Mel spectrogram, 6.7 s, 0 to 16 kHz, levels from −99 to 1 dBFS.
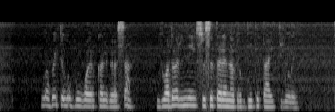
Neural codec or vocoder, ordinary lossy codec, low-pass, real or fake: codec, 16 kHz, 16 kbps, FunCodec, trained on Chinese and English, 50 frames a second; MP3, 64 kbps; 7.2 kHz; fake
